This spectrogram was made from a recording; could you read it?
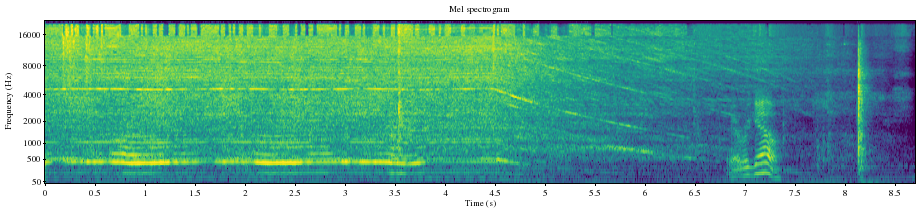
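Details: Dirt Devil Quick-Lite Cyclonic (UD20020) vacuum after service, brushroll checked fine: steady motor hum and rushing air, then a smooth wind-down when switched off, no rattle or scraping; runs healthy.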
